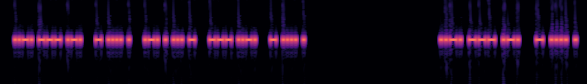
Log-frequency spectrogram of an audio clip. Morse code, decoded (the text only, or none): FOR THE REST OF THE FOR THE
